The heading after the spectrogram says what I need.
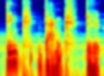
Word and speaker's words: Dink Dank Do: Paddy's catchphrase is Dink Dank Do, but spelled with one O. I can't believe I've been Mandela affected for Paddy law. How do you know this? Well, it always sounds like he's saying ding dang do, but if you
